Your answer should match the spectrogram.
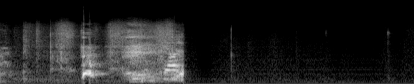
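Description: Voices and laughter that stop abruptly just under two seconds in, followed by faint quiet with a few light clicks.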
